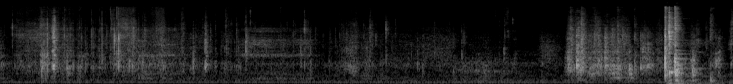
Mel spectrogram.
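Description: A parcel of craft supplies being unwrapped indoors gives off quiet crinkling and rustling of packaging, with soft handling clicks and a louder crackling burst near the end, heard alone without talk.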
